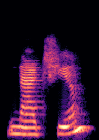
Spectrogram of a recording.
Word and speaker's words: NATCIUM: So this is our calcium matlab NATCIUM, which is also a it also rhymes with our calcium is NATCIUM caplets, and it is very easy to remember also.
